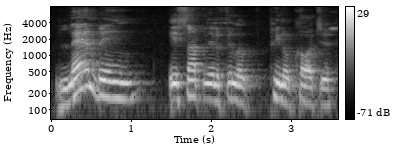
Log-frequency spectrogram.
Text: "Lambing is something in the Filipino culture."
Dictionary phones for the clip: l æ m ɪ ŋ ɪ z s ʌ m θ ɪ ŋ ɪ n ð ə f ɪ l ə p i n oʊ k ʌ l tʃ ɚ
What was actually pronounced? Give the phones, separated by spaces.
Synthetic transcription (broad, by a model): l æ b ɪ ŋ ɪ z s ʌ m θ ɪ ŋ ɪ n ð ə f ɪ l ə p i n oʊ k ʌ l tʃ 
